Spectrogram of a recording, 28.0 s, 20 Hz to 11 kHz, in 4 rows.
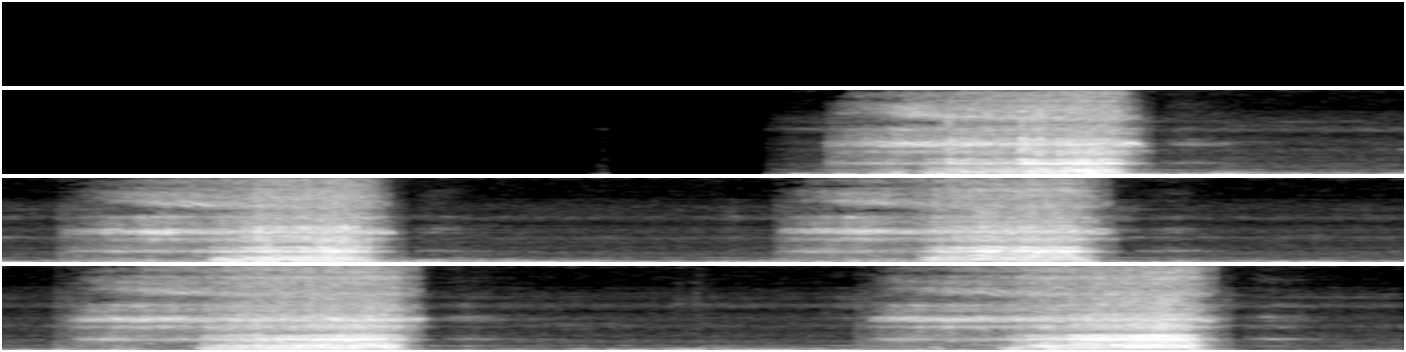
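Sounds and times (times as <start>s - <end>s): faint low hum: 10.8s - 28.0s
person snoring: 11.1s - 13.1s, 14.3s - 16.4s, 17.9s - 20.1s, 21.3s - 23.6s, 25.3s - 27.6s.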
